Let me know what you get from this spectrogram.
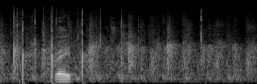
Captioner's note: applause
